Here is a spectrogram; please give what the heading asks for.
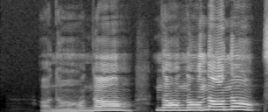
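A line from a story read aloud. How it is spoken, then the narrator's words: Exclaimed. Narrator (French): s'écria-t-il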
